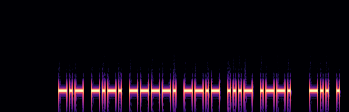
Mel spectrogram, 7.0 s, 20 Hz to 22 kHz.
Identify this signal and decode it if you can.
Morse code, heard as a keyed tone, about 21 wpm, 700 Hz. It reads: KC9QVP DE
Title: USA Callsign DE Callsign - 6 Characters - 22wpm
